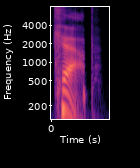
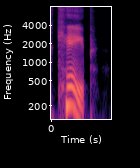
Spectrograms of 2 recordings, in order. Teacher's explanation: The A makes that short ah sound. But then you add that little magic E to the end and bam, it becomes cape, where the A literally says its name.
